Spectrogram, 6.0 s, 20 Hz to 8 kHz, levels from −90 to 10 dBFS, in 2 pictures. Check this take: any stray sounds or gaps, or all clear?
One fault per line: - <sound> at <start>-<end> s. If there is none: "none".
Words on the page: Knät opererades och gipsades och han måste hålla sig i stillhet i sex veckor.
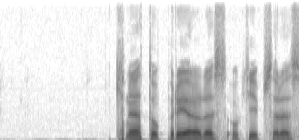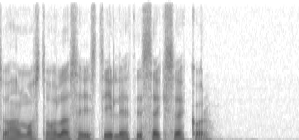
none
